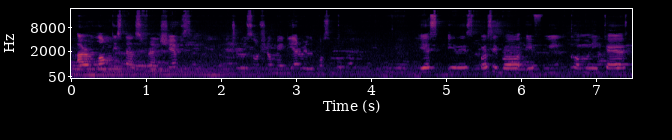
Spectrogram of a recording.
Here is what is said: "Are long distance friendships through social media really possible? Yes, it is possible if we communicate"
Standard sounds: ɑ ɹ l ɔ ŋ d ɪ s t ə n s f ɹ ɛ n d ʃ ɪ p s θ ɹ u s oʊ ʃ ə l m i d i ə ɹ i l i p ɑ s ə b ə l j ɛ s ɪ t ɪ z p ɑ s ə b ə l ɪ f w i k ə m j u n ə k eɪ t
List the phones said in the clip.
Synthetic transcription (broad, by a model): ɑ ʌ l ɔ ŋ d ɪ s t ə n s f ɹ ɛ n d ʃ ɪ p s t ɹ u s oʊ ʃ ə l m i d i ə ɹ i l i p ɑ s ə b ə l j ɛ s ɪ t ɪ s p ɑ s ə b ə l ɪ f w i k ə m j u n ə k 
